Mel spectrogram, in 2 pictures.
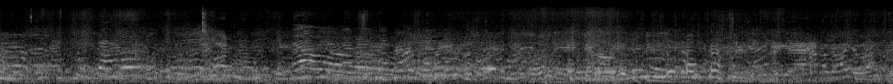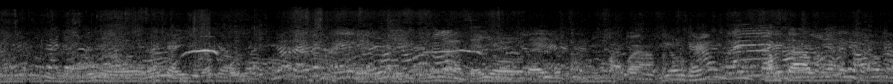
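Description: Plastic sacks rustle as they are handled.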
